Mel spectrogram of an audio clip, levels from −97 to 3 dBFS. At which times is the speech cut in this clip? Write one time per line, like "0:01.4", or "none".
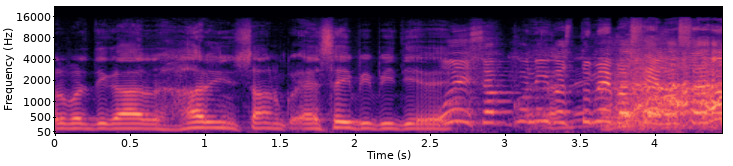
none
